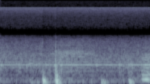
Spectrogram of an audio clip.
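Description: About five soft, low, dull thumps, irregularly spaced, as of knocks on a desk picked up by a desk microphone, over a faint steady electrical whine.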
